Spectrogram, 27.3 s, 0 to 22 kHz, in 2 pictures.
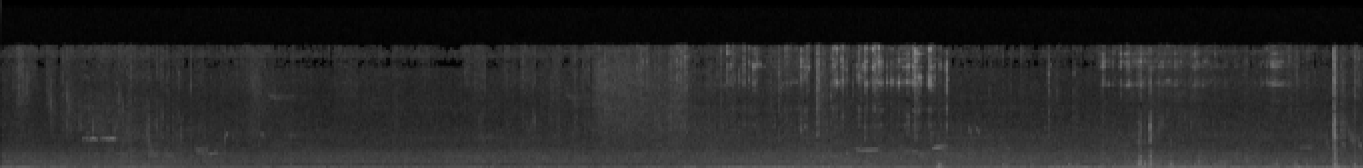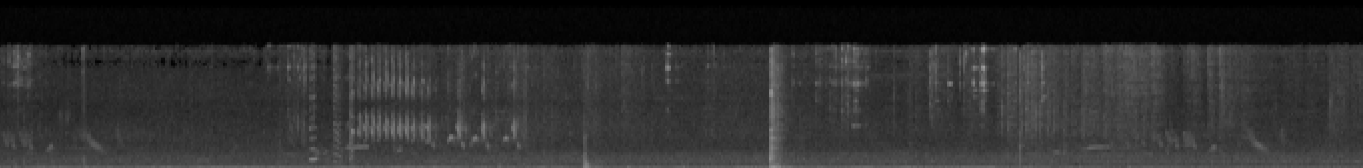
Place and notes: Ruppichteroth, parking site, super market
recorded june 25th, 2008, around 10 p. m.
project: "hasenbrot - a private sound diary"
